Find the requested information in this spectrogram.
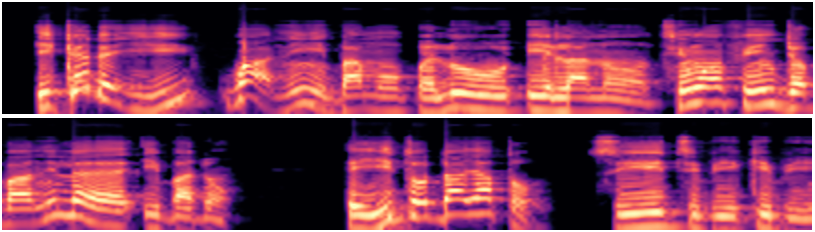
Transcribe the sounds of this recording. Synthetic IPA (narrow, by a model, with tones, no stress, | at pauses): i˨ke˨˦de˦˨jiː˨˦wa˦˨nĩ˨˦i˦˨ba˨˦mũ˧k͡pɛ˨˦lu˦i˧la˨nã˨ti˨˦w̃ɔ̃˦fi˧n̩˦d͡ʒɔ˧ba˧nĩ˦lɛ˦˨i˨ba˨dã̰˨ | e˨ji˨˦to˦da˦ja˦˨tɔ̰˨ | si˨˦ti˧bi˧ki˦bi˧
